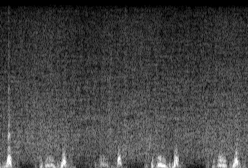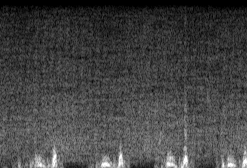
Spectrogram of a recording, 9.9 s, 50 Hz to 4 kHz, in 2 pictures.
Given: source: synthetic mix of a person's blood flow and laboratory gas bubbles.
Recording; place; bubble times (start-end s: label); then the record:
Doppler ultrasound of blood flow; precordium
no bubbles
From the record:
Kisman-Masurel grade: 000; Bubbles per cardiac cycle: 0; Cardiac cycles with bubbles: 0%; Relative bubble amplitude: no bubbles discernible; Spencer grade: 0 (complete lack of bubble signals)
